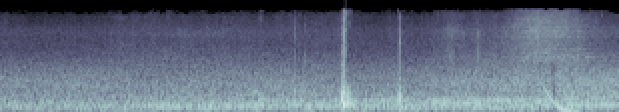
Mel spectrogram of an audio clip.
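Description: Toyota Yaris rear seatback being folded down: two sharp clicks about half a second apart, a little past the middle, over a steady background hum of traffic. A short falling sweep comes near the end.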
